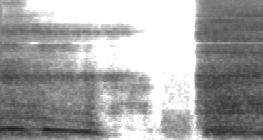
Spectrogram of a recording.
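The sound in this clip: A voice imitates the short, shallow breathing of a short-winded person: a brief voiced gasp, a short silence, then a breathy rush of air, fairly loud with no other sound.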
